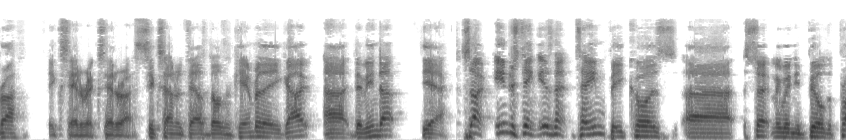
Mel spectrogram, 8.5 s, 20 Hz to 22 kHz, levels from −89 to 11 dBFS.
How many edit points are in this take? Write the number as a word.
two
